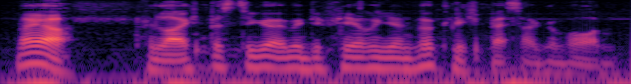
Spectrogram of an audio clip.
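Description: A man's voice: low voice, expressive, fast, sharp tone, exaggerated voice. A man voicing a cold, domineering teenage team captain who talks curtly. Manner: cold, curt, commanding.

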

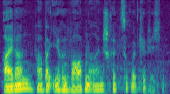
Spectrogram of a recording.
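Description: A man reading a novel aloud in measured, even narration. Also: low voice, slight background noise. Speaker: audiobook narrator. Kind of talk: scripted narration.

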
